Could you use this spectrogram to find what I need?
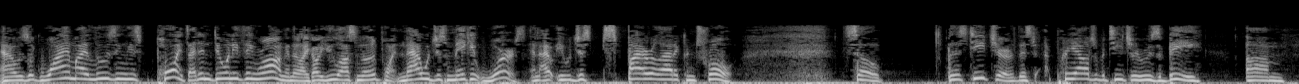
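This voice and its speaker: Someone mumbles at a fairly quick pace over noticeable background noise. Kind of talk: solo radio monologue. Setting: radio studio. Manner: rambling, mumbling; halting.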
